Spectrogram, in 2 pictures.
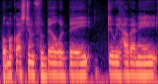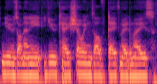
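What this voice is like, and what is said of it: Manchester accent. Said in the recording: “That sounded like a Manchester accent.”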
